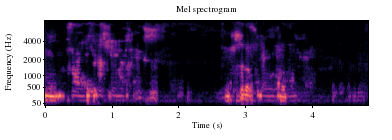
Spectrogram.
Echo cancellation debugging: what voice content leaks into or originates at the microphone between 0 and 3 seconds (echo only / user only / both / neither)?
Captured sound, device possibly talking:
echo only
